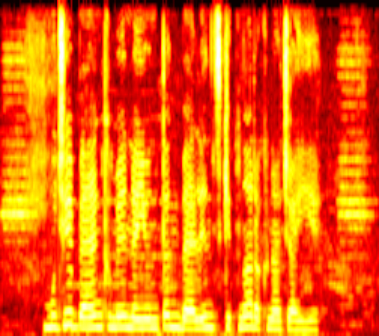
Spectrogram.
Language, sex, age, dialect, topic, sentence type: Hindi, female, 18-24, Marwari Dhudhari, banking, question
